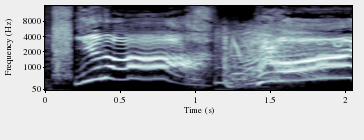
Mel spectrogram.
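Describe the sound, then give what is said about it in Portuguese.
An animated character screams in two loud, drawn-out bursts, the strained voice rising and wavering in pitch with a brief break between them, with no background sound. “Bruno, coloca cada um gritando aí, Bruno, para todo mundo saber quem é que tá falando.”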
